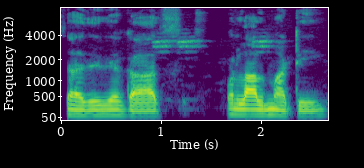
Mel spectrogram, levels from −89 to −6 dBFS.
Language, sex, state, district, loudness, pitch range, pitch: Bengali, male, West Bengal, Paschim Medinipur, -19 LUFS, 85-100 Hz, 95 Hz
